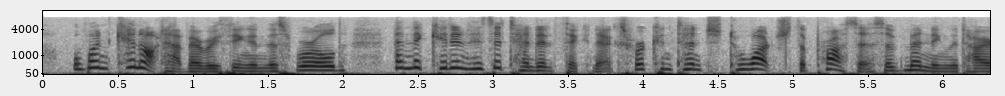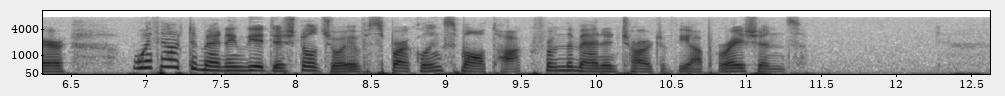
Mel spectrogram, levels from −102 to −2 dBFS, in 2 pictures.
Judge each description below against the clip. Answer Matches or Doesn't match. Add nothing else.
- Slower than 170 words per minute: Doesn't match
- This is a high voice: Matches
